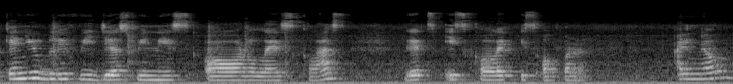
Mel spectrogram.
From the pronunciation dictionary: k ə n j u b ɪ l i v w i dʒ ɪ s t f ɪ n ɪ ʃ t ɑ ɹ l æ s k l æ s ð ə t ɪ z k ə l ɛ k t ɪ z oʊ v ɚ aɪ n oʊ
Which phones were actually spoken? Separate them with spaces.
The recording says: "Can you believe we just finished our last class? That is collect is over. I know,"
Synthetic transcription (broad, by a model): k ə n j u b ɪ l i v w i dʒ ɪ s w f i n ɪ s t ɑ ɹ l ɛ s k l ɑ s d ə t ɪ s k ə l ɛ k ɪ s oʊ f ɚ aɪ n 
